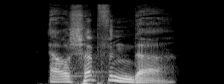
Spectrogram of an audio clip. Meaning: 1. comparative degree of erschöpfend 2. inflection of erschöpfend: strong/mixed nominative masculine singular 3. inflection of erschöpfend: strong genitive/dative feminine singular
- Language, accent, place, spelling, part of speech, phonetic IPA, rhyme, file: German, Germany, Berlin, erschöpfender, adjective, [ɛɐ̯ˈʃœp͡fn̩dɐ], -œp͡fn̩dɐ, De-erschöpfender.ogg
